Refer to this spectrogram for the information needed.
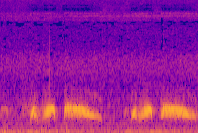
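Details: Spotted dove calling rivals, used as a lure for trapping; two cooing phrases, each a short rising coo then a longer descending drawn-out coo, low-pitched and clear against faint background hum.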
